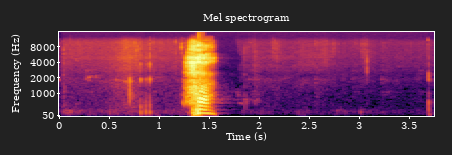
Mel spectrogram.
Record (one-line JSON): {"exhalation_length": "3.8 s", "exhalation_amplitude": 32767, "exhalation_signal_mean_std_ratio": 0.18, "survey_phase": "beta (2021-08-13 to 2022-03-07)", "age": "65+", "gender": "Male", "wearing_mask": "No", "symptom_none": true, "smoker_status": "Ex-smoker", "respiratory_condition_asthma": false, "respiratory_condition_other": false, "recruitment_source": "REACT", "submission_delay": "5 days", "covid_test_result": "Negative", "covid_test_method": "RT-qPCR", "influenza_a_test_result": "Negative", "influenza_b_test_result": "Negative"}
